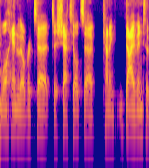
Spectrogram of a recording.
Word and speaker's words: Kjetil: So as long as you don't call it Kjetil, it's like it's Kjetil.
